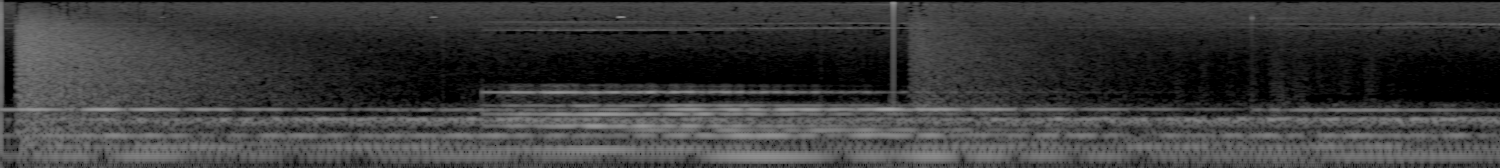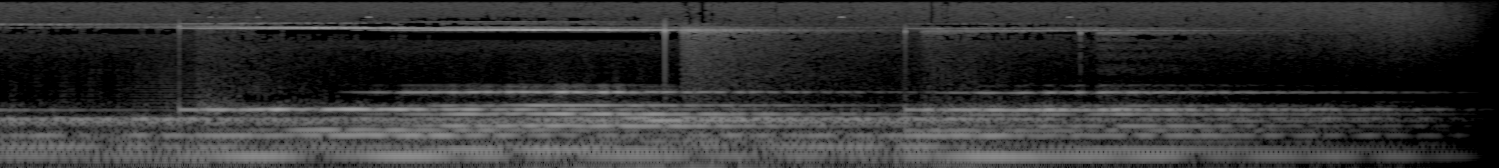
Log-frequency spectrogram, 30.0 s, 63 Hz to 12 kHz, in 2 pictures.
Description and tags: THE REAL VIRUS 06 - BELL DRONE - E0
Drone bell sound. Ambient landscape. All done on my Virus TI. Sequencing done within Cubase 5, audio editing within Wavelab 6.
